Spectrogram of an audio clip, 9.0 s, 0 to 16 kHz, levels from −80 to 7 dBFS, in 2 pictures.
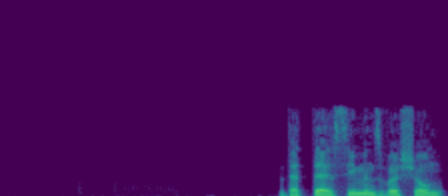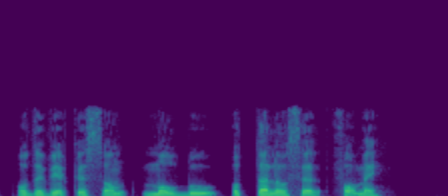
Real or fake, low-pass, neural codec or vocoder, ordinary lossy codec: fake; 7.2 kHz; codec, 16 kHz, 0.4 kbps, LongCat-Audio-Codec; AAC, 48 kbps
